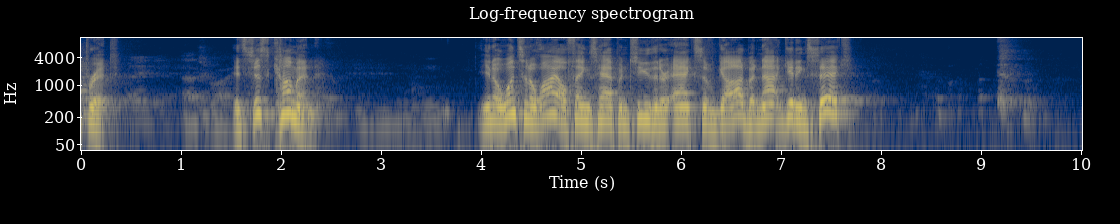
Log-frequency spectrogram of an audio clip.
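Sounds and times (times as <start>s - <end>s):
speech: 0.0s - 0.4s, 1.5s - 2.5s, 4.0s - 7.8s
person coughing: 9.0s - 9.8s.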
